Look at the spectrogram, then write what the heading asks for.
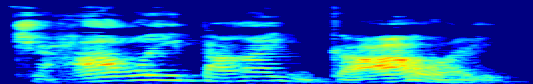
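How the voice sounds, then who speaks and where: An older woman voicing a cheerful, eager male bear from a storybook, with excited, bouncy exclamations. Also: lowish voice, takes it slowly, slight background noise. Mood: eager, pleased. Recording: roomy, distant camera microphone.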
